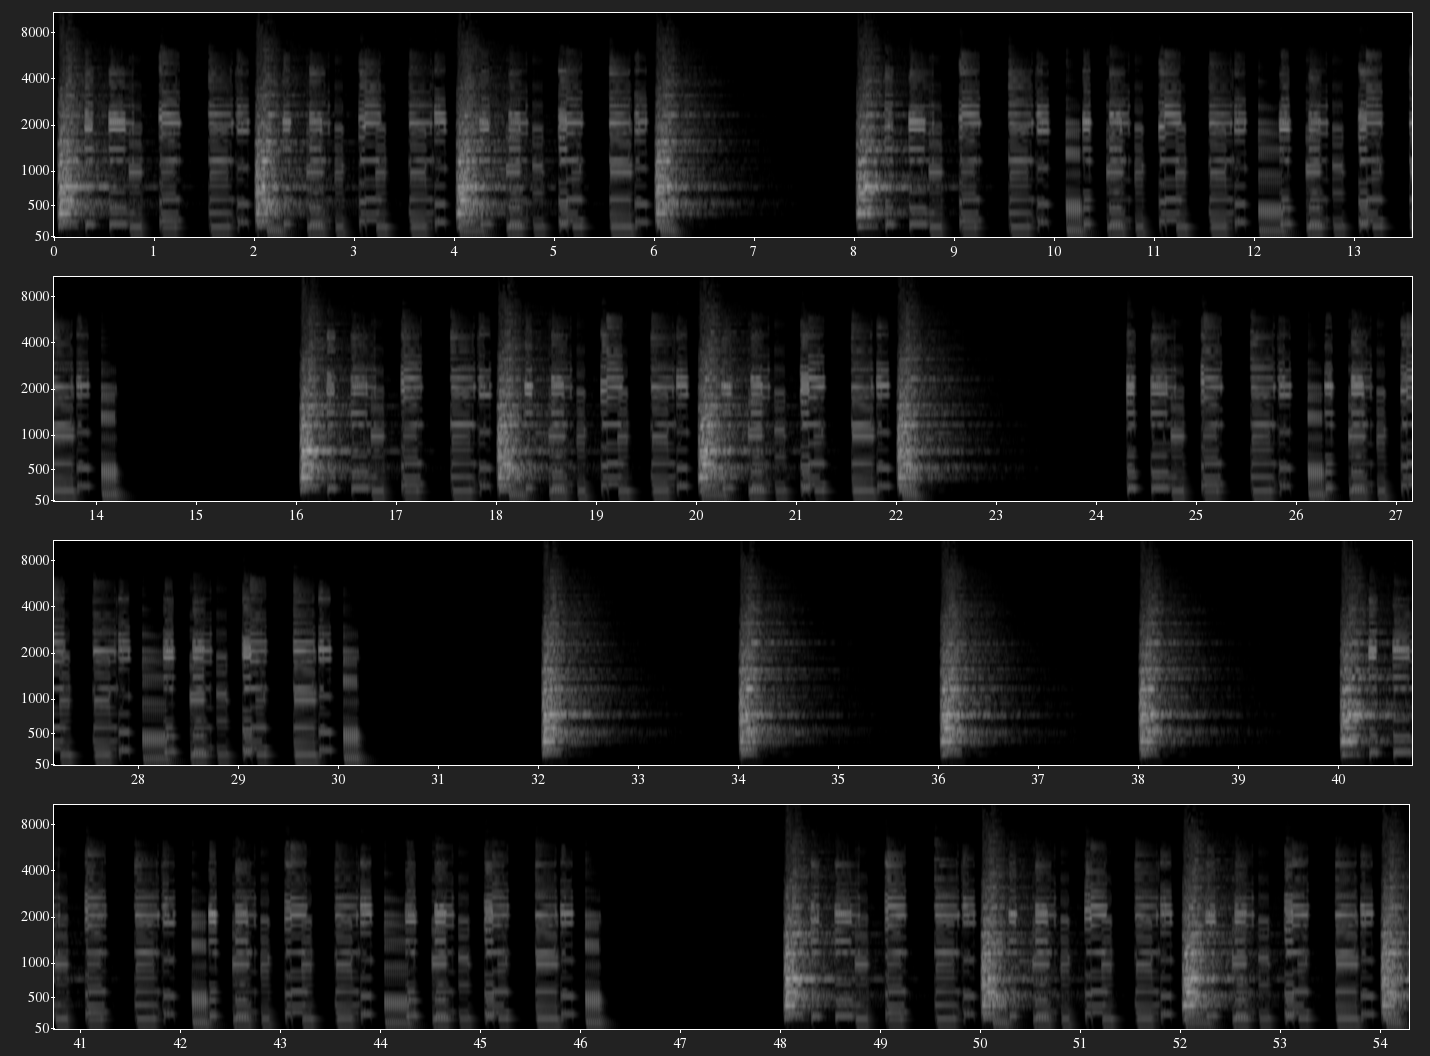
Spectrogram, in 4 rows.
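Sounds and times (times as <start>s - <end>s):
keyboard: 0.0s - 6.9s, 8.0s - 14.2s, 16.1s - 22.9s, 24.3s - 30.2s, 40.0s - 46.2s, 48.1s - 54.2s
brass: 0.0s - 7.0s, 8.0s - 9.2s, 16.0s - 22.9s, 32.0s - 33.0s, 34.0s - 35.0s, 36.0s - 37.0s, 38.0s - 39.0s, 40.0s - 41.3s, 48.0s - 51.2s, 51.9s - 53.3s, 53.9s - 54.2s.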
